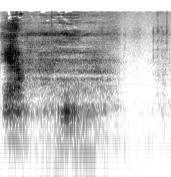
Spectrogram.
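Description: A man's loud wordless vocal noise, starting suddenly with a second swell just under a second in and dying away by halfway.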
